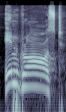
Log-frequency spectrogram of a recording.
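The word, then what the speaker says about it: engrossed: gate মানে হয়ে যেতেন কি হয়ে যেতেন সো এনগ্রস্ট এটার উচ্চারণটা হচ্ছে এন গ্রস ইডির থাকলে শব্দের শেষে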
